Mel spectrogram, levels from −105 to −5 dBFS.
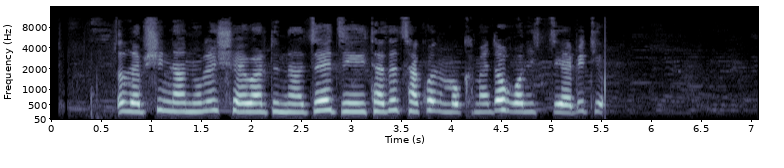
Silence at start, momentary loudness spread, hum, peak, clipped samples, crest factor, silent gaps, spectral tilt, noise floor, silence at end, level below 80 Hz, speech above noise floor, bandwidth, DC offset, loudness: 0.65 s; 10 LU; none; -14 dBFS; under 0.1%; 18 dB; none; -3 dB/octave; -77 dBFS; 1.55 s; under -90 dBFS; 47 dB; 11 kHz; under 0.1%; -31 LUFS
